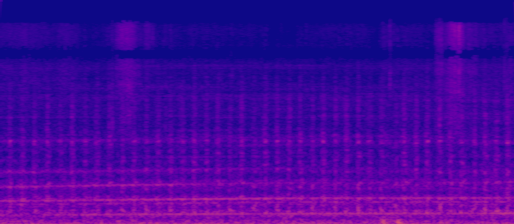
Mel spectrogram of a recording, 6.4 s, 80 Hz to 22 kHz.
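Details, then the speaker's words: NV4500 manual transmission gear whine over engine drone in 1st and 2nd gear; teardown found excessive input shaft movement from worn bearing, input gear missing a tooth, and a wonky shift collar. "this is what the input shaft is doing you can see how much Movement we have throughout the whole damned assembly and the input shaft is missing a tooth right there the bastard"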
